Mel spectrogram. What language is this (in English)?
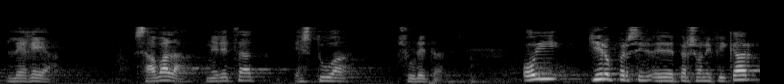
Basque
